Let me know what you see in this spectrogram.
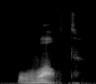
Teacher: She will literally just use a person's name with a rising intonation.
